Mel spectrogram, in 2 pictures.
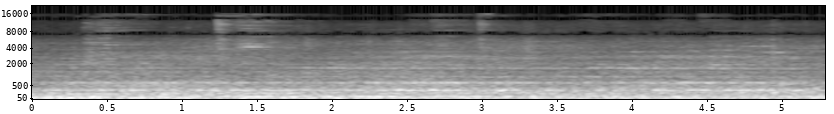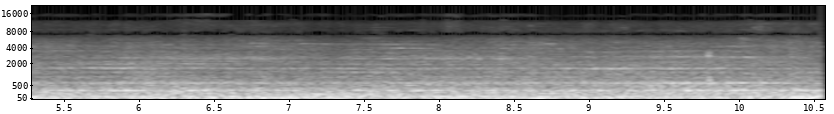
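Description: CSX intermodal and auto-rack freight train rolling past at close range: a loud, steady rumble of steel wheels on rail, with faint steady squeal tones from the wheels.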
